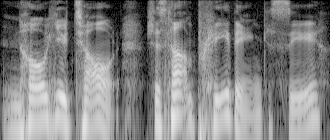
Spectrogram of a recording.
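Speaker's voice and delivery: loud, high and slow angry words; slow furious shout. Acted. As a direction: drag each word out in rage. Daru angrily rebuts Okabe.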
